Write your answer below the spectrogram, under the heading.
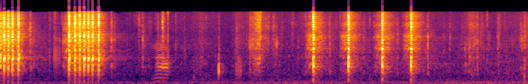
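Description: Airsoft electric rifles firing two short full-auto bursts of rapid clicks in the first second. Several single sharp clicks follow, about a third of a second apart.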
